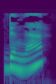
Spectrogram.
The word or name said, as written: dengar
